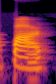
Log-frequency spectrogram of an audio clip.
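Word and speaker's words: power: वैसे ही अभी मैंने पावर बोलते हैं, वैसे मैंने क्या कहा था, पार, तो इसकी भी प्रोनाउंसिएशन पार बोलते हैं हम, ठीक है।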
